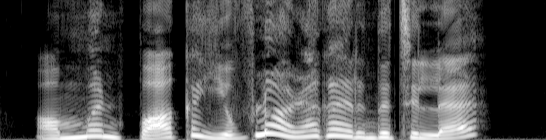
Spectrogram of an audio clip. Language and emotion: Tamil, happy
